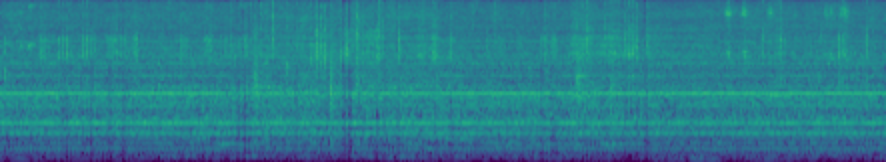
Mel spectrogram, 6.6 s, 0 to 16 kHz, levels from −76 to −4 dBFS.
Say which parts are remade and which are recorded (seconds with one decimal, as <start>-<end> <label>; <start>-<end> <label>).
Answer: 0.0-1.7 recorded; 1.7-3.3 remade; 3.3-4.3 recorded; 4.3-5.4 remade; 5.4-6.6 recorded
